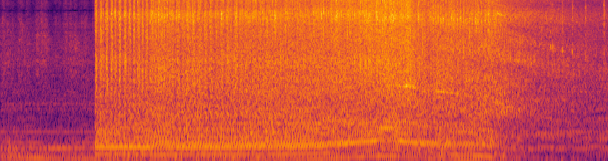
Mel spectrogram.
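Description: A car engine roars loudly as it revs.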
